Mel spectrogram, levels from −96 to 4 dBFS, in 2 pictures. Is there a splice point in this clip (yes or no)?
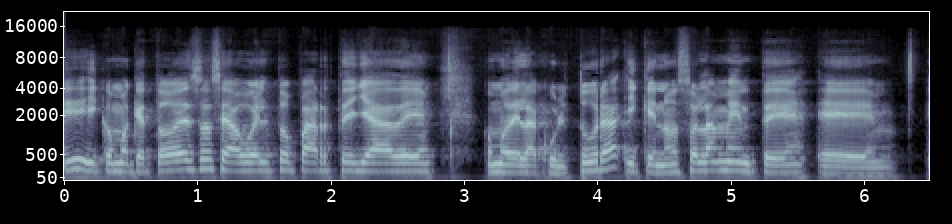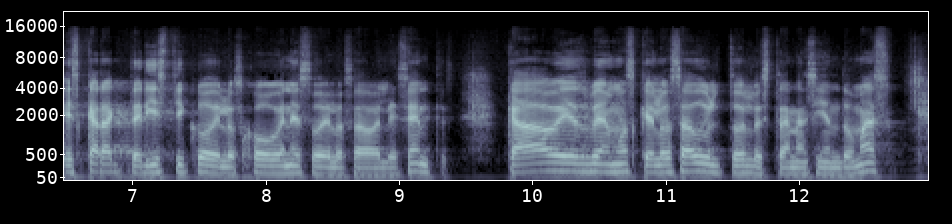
no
